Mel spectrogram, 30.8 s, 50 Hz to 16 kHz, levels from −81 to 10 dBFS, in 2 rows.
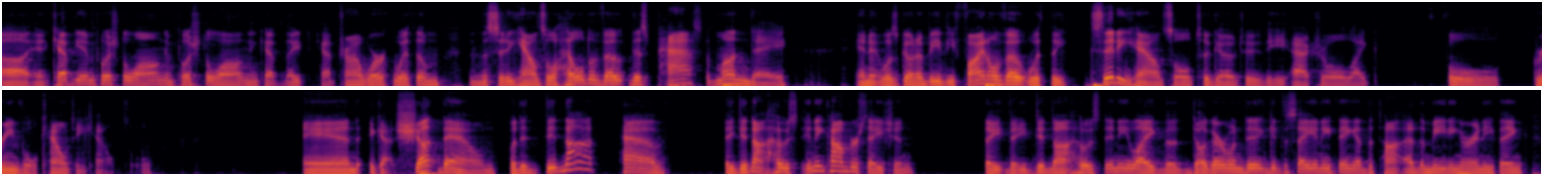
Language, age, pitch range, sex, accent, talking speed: English, 20-39, 115-155 Hz, male, American, 175 wpm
